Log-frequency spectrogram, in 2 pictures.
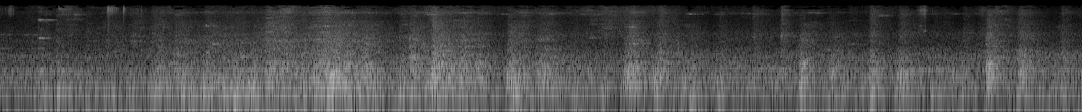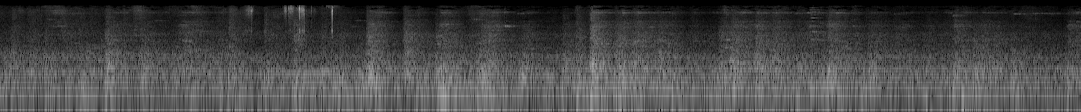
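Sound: train starting to move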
